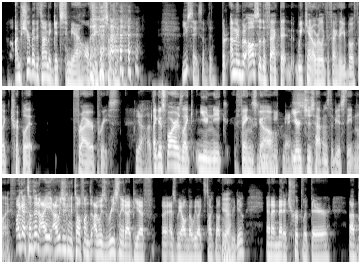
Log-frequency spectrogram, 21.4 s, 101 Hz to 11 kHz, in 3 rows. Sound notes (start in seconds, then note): 1.8 laughing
